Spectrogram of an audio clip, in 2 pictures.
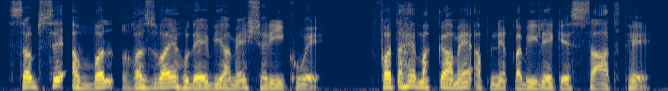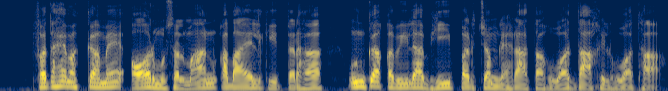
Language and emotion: Urdu, neutral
